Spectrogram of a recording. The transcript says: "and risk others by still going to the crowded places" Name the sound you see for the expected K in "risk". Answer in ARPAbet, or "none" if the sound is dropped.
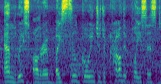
none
